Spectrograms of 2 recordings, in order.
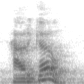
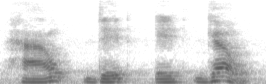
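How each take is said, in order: First: The word 'did' is reduced and barely heard. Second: Every word is pronounced fully and separately.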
